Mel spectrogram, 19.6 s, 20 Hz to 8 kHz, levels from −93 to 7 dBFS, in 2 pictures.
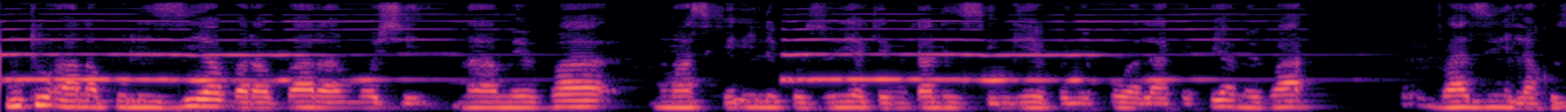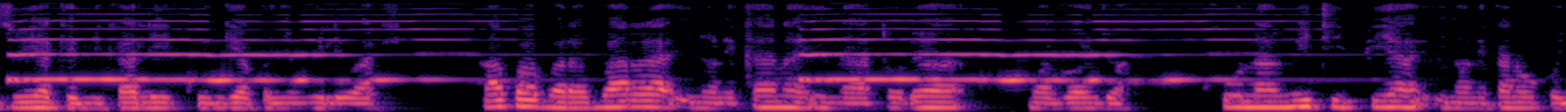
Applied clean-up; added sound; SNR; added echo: classical method WPE with log-MMSE.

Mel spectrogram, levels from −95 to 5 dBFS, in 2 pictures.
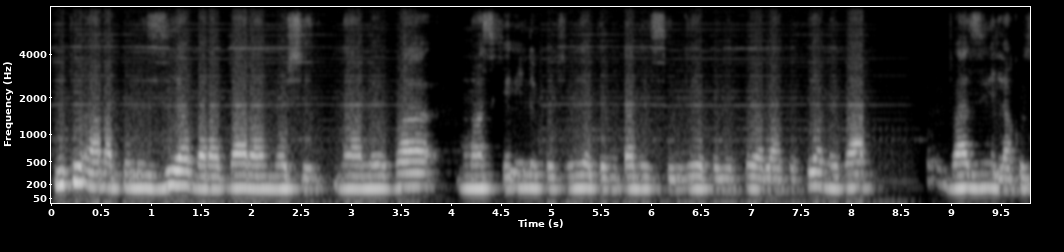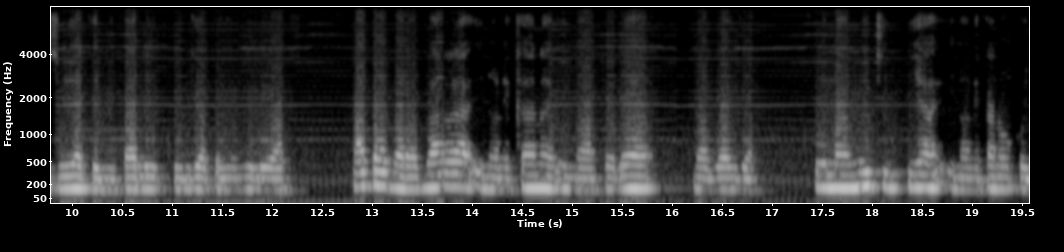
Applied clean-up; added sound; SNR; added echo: neural separator model SepFormer DNS4.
